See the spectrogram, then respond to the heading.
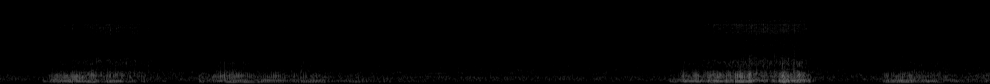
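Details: Low rattling snores on each breath in with softer sounds on breathing out, separated by quiet pauses, from a sleeping Labrador dog; snoring.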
